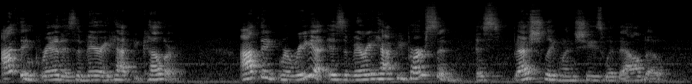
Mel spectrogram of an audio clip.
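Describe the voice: The fairly bright voice moves at a moderate pace with ordinary pitch variation, and room echo is audible. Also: woman.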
